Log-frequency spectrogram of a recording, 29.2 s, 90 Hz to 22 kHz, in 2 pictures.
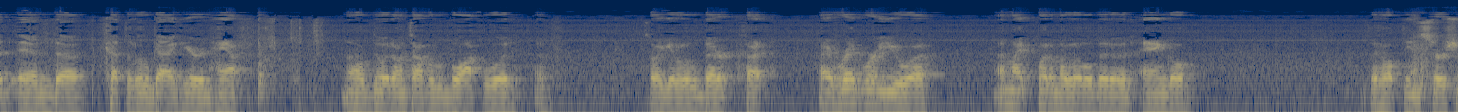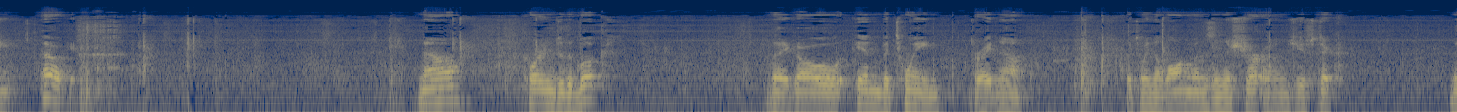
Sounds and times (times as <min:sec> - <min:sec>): Speech: 0:00.0 - 0:02.6, 0:03.4 - 0:05.6, 0:06.4 - 0:12.0, 0:13.7 - 0:15.4, 0:18.8 - 0:20.8, 0:22.2 - 0:24.9, 0:25.8 - 0:28.1.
